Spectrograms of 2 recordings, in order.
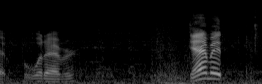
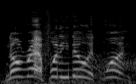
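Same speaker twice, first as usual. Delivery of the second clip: excited yelling; 13 semitones higher, 4 dB louder than usual. Real, not acted. Cheering his wrestler on.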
